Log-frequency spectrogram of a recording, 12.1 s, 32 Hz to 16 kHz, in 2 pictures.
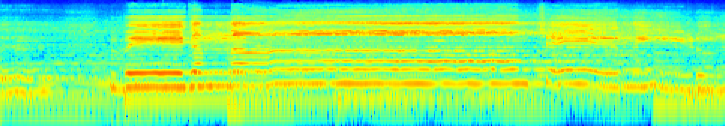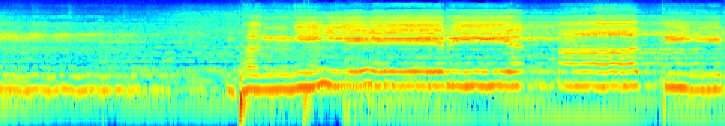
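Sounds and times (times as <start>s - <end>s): electronic keyboard accompaniment: 0.0s - 12.0s
man singing a hymn: 0.0s - 12.0s.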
